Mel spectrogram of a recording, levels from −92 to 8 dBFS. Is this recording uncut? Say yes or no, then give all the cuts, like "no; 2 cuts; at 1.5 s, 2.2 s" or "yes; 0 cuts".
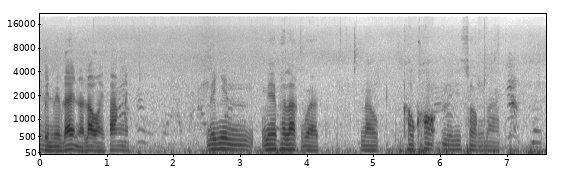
yes; 0 cuts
